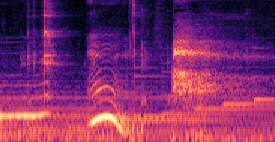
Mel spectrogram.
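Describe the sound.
Voices speak briefly, then a single bright, ringing clink of glasses of vodka touching in a toast cuts in, its high tone lingering for a moment under the talk.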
